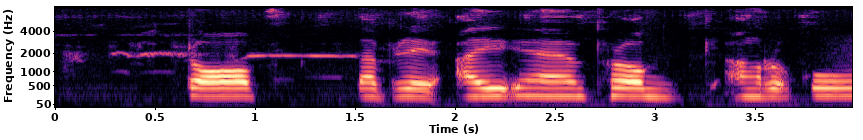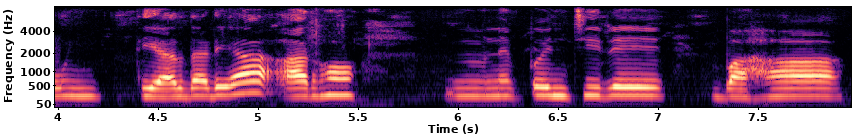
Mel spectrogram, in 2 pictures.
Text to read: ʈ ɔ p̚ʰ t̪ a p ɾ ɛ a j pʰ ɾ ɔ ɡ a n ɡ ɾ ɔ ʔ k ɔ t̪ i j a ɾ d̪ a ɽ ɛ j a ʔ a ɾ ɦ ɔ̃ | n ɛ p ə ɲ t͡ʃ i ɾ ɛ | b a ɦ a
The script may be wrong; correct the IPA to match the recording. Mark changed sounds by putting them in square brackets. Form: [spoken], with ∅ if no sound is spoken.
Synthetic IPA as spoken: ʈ ɔ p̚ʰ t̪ a p ɾ ɛ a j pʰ ɾ ɔ ɡ a [ŋ] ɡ ɾ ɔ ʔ k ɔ t̪ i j a ɾ d̪ a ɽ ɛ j a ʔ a ɾ ɦ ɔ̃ | n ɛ p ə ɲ t͡ʃ i ɾ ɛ | b a ɦ a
